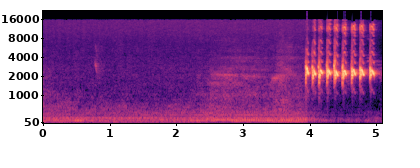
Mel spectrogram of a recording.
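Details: Female sooty-headed bulbul calling to a male: quiet low rumbling background, then near the end one fast burst of about eight sharp, clipped chattering notes, slightly falling in pitch.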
